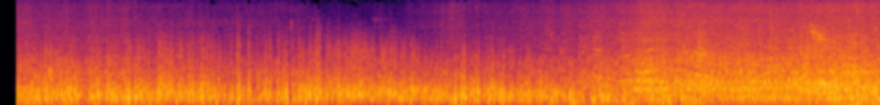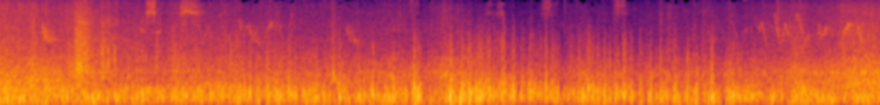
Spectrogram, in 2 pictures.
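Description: Wind rumbles and buffets outdoors throughout.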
